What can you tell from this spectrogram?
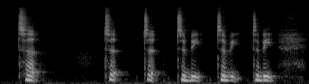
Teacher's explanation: So the word to, pronounced with the true T, and the schwa. To be. And those are both flat.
